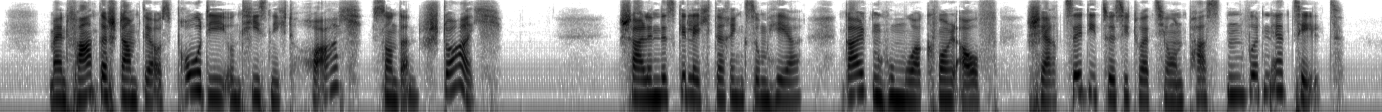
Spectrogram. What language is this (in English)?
German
